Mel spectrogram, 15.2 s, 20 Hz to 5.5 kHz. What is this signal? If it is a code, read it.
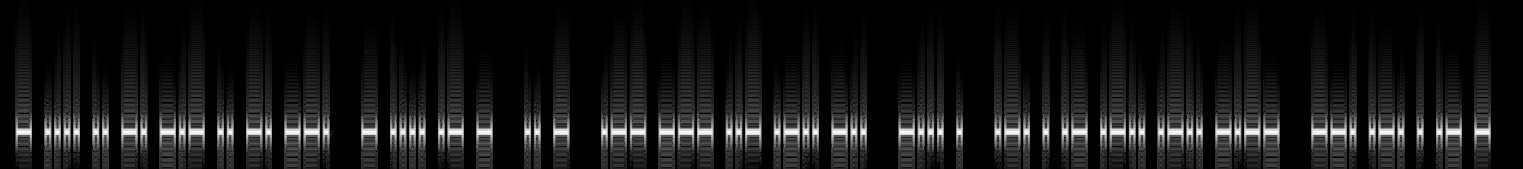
Morse code, heard as a keyed tone, about 25 wpm, 600 Hz. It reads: THINKING THAT IT WOULD BE REALLY GREAT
